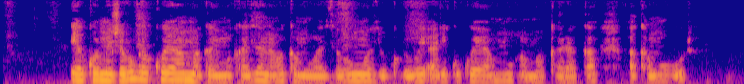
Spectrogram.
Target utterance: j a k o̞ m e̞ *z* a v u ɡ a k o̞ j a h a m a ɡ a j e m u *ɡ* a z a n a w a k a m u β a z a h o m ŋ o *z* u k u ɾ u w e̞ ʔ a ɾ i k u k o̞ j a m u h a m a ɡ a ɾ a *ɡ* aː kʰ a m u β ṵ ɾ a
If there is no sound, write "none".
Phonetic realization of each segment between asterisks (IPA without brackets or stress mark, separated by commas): ʒ, k, z, ɡ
